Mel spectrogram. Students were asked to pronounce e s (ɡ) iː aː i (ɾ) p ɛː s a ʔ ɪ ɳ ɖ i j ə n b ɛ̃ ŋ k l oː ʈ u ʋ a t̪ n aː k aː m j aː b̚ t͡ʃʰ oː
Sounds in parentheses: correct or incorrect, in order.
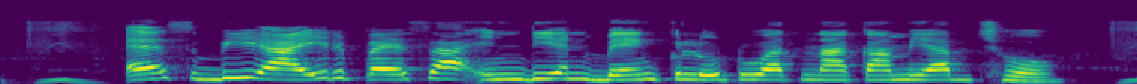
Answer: incorrect: b, correct

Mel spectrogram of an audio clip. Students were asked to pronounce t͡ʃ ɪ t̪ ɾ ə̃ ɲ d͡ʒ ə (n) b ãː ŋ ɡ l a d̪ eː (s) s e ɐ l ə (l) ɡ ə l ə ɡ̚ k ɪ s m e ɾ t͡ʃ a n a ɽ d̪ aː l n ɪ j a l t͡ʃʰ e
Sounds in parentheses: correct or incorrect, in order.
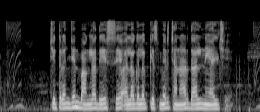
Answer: correct, incorrect: ʃ, incorrect: none

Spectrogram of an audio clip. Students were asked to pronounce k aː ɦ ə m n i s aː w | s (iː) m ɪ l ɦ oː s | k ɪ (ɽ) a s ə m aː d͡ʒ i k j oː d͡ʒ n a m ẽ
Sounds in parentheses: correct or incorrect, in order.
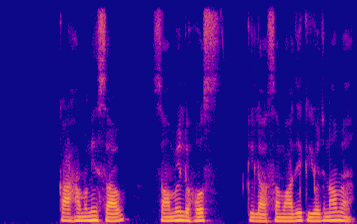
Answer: incorrect: aː, incorrect: l

